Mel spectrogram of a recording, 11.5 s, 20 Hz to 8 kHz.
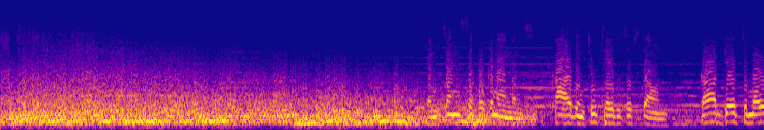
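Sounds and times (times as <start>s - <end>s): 
rolling thunder: 0.0s - 8.3s
speech: 8.4s - 11.4s.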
